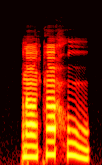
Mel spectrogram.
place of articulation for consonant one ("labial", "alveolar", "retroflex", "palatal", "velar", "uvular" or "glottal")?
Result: alveolar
